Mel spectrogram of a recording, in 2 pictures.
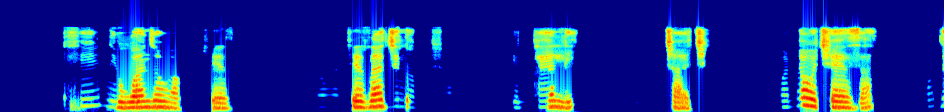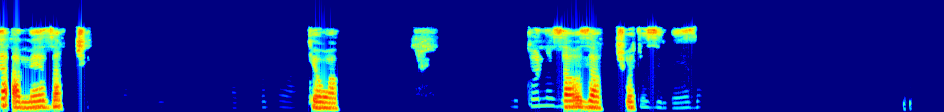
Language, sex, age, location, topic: Swahili, female, 18-24, Nakuru, government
